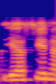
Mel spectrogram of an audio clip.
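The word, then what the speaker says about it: يس: huruf-huruf jadi baca ringan kalau di Yasin itu bacanya ringan Yasin disitu dia Sin itu ada huruf-huruf mukhafa'ah yaitu huruf-huruf yang dipakai pada awal kalimat dibacanya secara ejaan tidak ada idgham tidak ada bacaan Idgham jadi ya dan harokat dan disin di Yasin di situ 6 harokat baca secara ejaan huruf-hurufnya dan dia itu ada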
